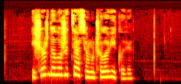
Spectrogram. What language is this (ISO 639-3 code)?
ukr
